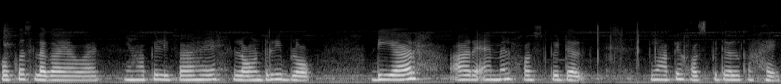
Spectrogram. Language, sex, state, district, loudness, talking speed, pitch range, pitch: Hindi, female, Delhi, New Delhi, -16 LUFS, 140 wpm, 200-220 Hz, 210 Hz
